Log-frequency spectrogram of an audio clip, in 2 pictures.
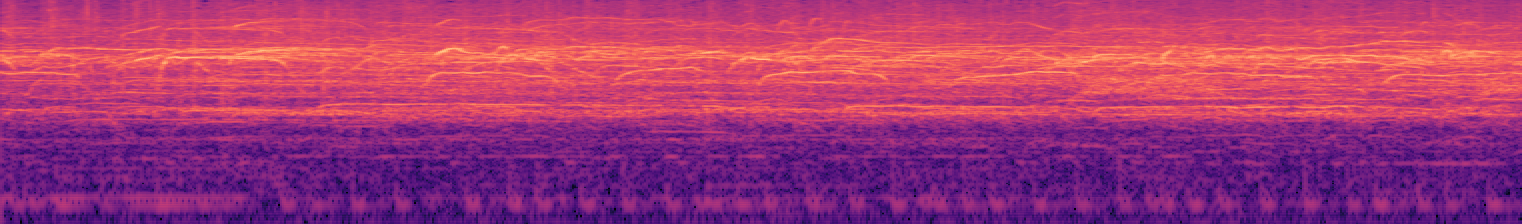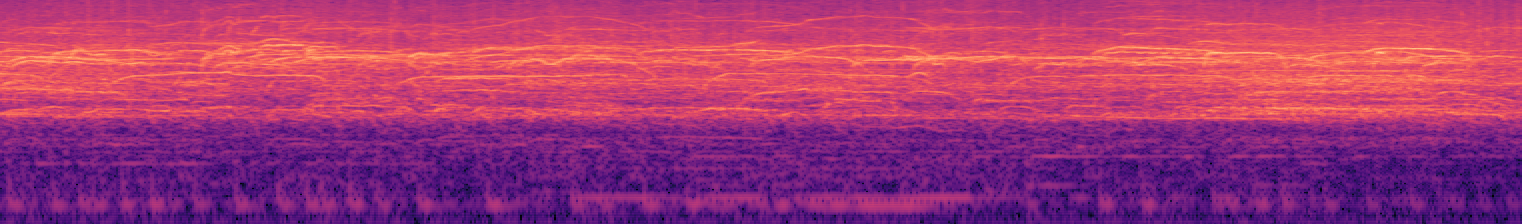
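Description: Live concert audience cheering, whistling and shouting, many voices and whistles overlapping without a break.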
